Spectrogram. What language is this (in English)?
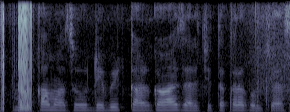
Marathi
